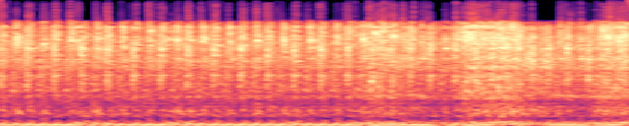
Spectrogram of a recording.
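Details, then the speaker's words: Late VW bay window (Devon) air-cooled engine after fitting a replacement fuel pump: deep, even idle with steady throbbing beat and one brief throttle press, a little cold but running cleanly. "Lovely. Can you hear it? Just one little press of the throttle. Obviously a little bit cold."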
